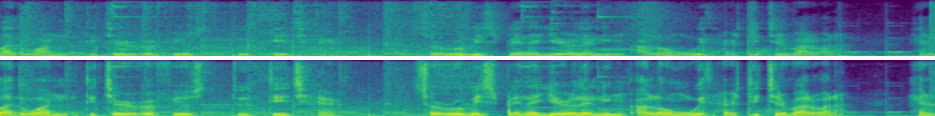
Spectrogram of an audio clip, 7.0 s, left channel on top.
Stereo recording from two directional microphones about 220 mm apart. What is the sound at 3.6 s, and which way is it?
Wind chime, 50° right (ahead or behind).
